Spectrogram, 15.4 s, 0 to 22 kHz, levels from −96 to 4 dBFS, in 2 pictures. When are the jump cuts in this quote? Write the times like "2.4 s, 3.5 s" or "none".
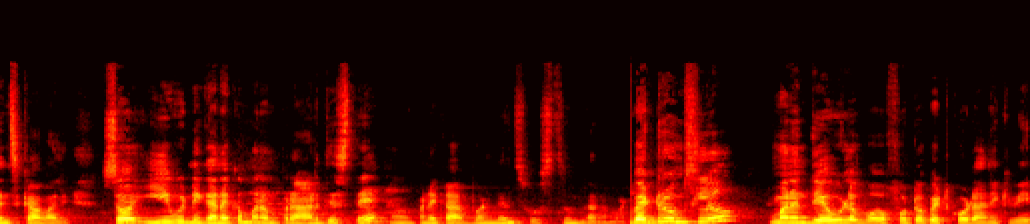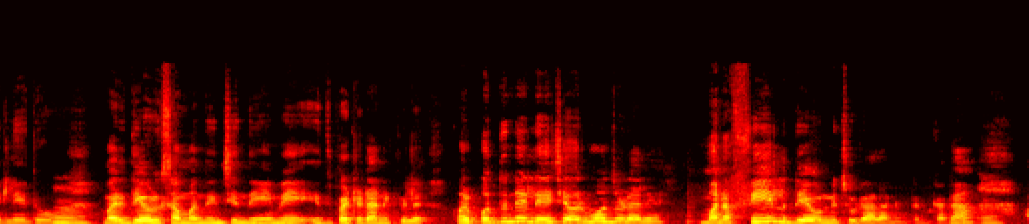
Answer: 4.6 s, 12.9 s

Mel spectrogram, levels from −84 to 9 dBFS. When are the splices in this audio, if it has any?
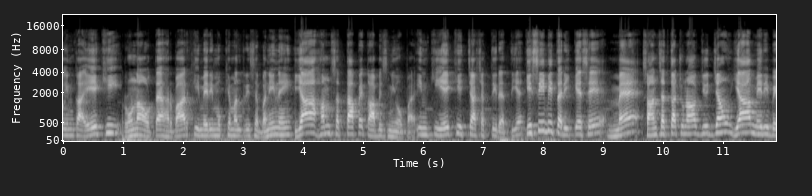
1.0 s, 3.8 s, 5.9 s, 7.7 s, 9.6 s

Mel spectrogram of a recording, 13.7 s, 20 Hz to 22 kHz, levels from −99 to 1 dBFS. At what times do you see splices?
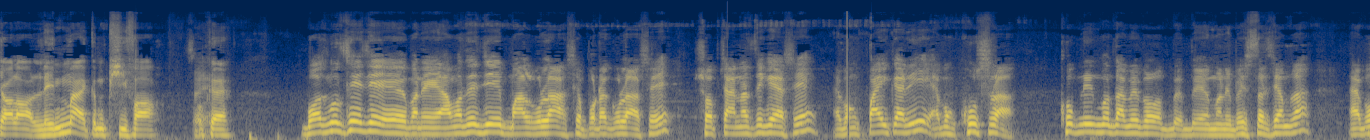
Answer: none

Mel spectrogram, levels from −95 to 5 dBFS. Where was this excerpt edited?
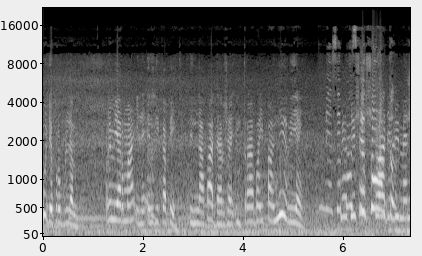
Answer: none

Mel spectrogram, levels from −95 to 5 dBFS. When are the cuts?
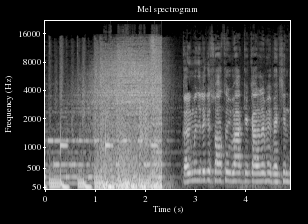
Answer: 2.5 s

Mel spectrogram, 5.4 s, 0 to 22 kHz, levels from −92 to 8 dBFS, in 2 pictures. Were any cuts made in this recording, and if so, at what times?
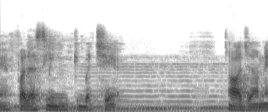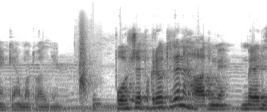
3.7 s

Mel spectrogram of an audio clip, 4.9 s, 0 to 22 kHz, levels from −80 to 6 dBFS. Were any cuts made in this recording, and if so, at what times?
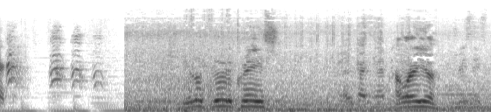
1.2 s

